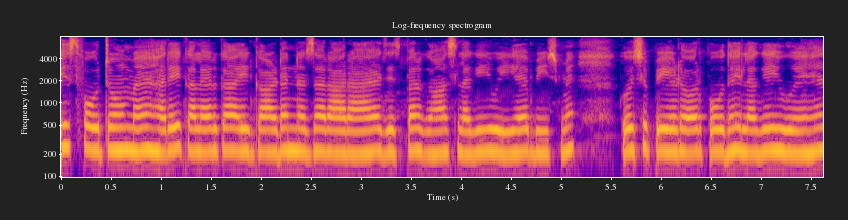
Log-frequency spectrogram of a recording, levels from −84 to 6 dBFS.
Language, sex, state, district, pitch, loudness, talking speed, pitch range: Hindi, female, Bihar, Madhepura, 220 Hz, -12 LUFS, 210 wpm, 215-225 Hz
